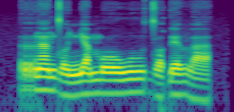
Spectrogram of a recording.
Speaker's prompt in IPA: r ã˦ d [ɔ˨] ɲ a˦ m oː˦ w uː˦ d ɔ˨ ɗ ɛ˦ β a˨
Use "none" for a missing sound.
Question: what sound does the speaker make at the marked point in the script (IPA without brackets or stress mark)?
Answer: ɔ˨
